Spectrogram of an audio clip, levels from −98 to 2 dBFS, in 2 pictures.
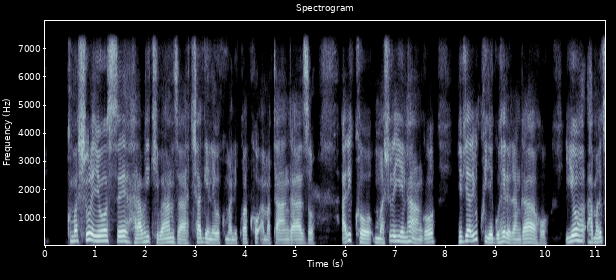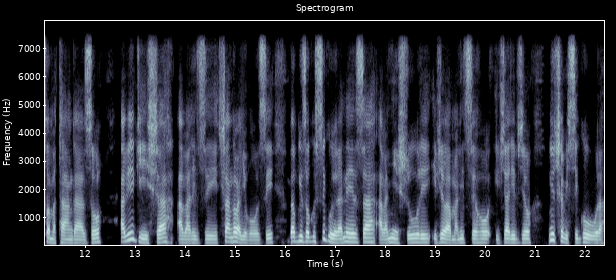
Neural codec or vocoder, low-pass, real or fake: codec, 44.1 kHz, 7.8 kbps, Pupu-Codec; 7.2 kHz; fake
